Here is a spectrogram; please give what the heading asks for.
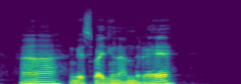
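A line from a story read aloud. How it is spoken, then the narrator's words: Usual half-mocking tone. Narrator (Russian): сказал своим обычным полунасмешливым тоном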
